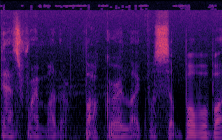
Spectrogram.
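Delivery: very quiet, muttered mumbling under the breath. Retelling how a guy with a cart followed the speaker, imitating a guy mumbling. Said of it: "he's like mumbling".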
